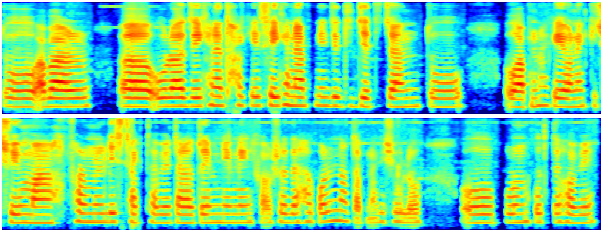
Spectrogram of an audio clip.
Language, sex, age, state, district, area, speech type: Bengali, female, 18-30, West Bengal, Murshidabad, urban, spontaneous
